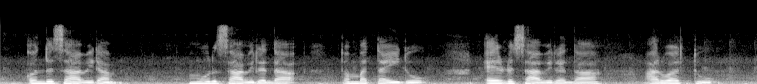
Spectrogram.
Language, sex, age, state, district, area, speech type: Kannada, female, 18-30, Karnataka, Tumkur, rural, spontaneous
